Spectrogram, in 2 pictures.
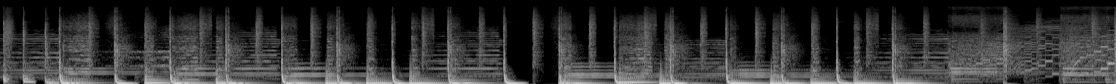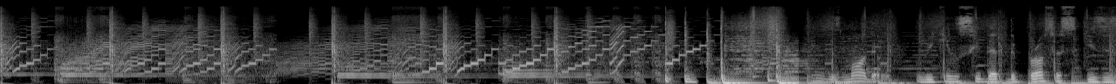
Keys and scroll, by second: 0.9 F4, 8.3 t, 8.4 z, 8.7 F4, 16.5 p, 17.9 alt+q, 18.8 F4.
